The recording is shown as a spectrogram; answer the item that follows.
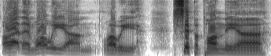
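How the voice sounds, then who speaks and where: A man's voice: on the high side, normal speed, smooth, no echo, studio quality. A man with an Australian accent co-hosting a podcast, chatting in casual banter with an unforced, conversational voice. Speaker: podcast co-host.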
